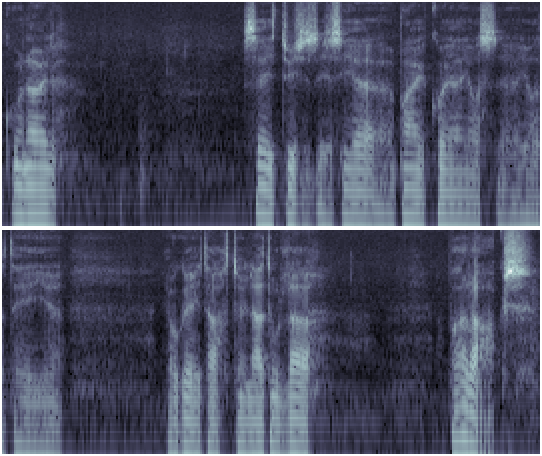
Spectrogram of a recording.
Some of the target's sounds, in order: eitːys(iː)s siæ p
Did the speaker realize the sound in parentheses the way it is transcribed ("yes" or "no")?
no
